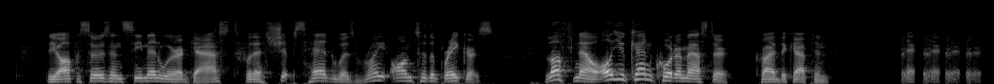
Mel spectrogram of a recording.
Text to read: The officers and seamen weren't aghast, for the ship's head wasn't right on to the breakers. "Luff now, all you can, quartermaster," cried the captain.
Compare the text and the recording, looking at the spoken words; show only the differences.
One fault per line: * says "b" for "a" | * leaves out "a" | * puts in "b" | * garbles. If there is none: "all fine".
* says "were" for "weren't"
* says "was" for "wasn't"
